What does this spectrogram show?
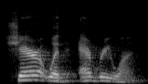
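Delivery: ordinary delivery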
